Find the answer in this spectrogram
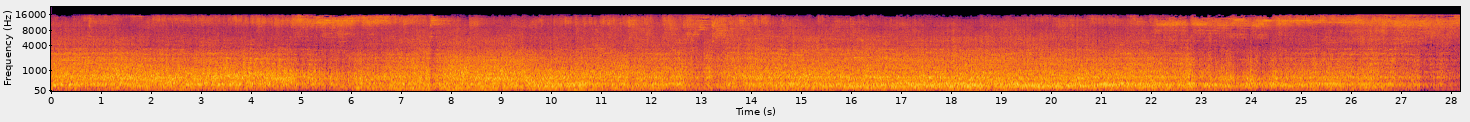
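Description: Intermodal freight cars carrying highway trailers and double-stacked containers rolling past at speed: a loud, steady noise of steel wheels on the rails that does not let up.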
